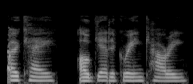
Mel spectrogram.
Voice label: female thai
